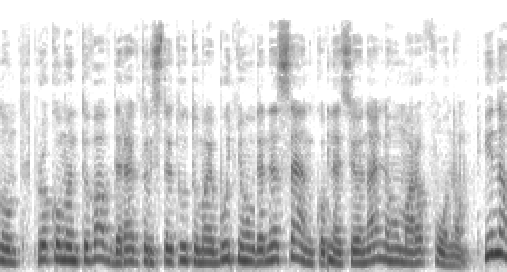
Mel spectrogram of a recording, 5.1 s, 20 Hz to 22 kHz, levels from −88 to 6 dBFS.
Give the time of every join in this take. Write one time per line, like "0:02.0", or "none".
0:01.5
0:02.5
0:03.3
